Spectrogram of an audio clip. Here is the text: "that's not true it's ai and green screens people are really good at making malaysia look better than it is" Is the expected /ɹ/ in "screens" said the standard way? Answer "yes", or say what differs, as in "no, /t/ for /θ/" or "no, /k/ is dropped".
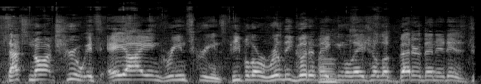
yes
